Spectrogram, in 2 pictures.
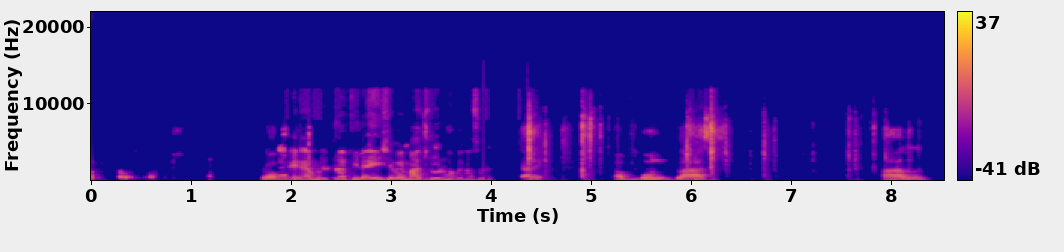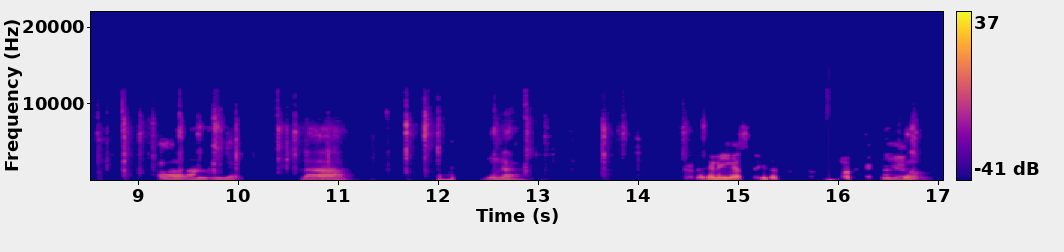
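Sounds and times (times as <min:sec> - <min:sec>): person speaking: 0:00.0 - 0:06.4, 0:07.8 - 0:13.3, 0:14.4 - 0:17.0.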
